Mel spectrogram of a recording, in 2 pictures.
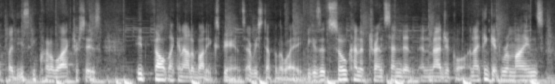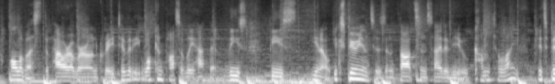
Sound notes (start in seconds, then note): none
